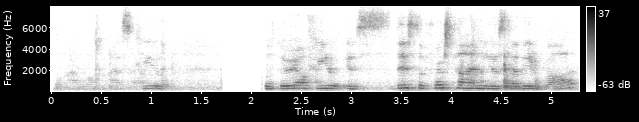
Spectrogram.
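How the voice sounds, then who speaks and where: A woman working as an international education coordinator walks through her slides in a relaxed, conversational way. Chinese is her first language, and her phrasing is slightly non-native. Her voice is fairly high and moves at normal speed, captured on dull audio with a little hiss or hum.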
